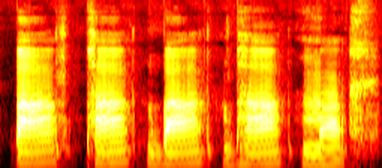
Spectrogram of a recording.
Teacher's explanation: इसका उच्चारण स्थान ओष्ठ है, इसको ओष्ठ की सहायता से बोलते हैं या फिर होठ की सहायता से बोलते हैं।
